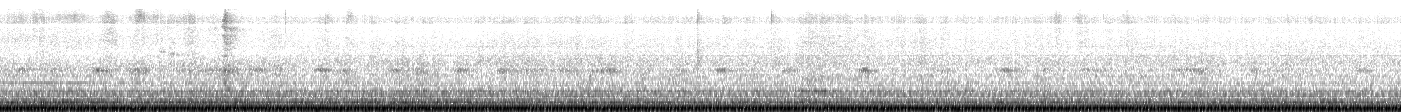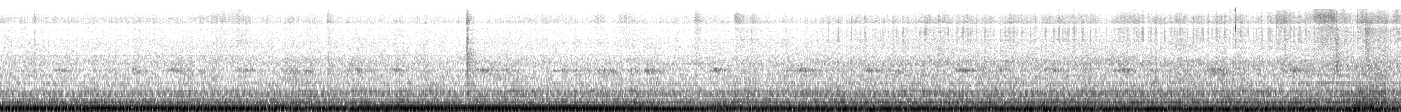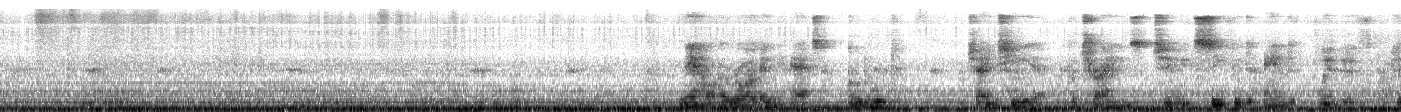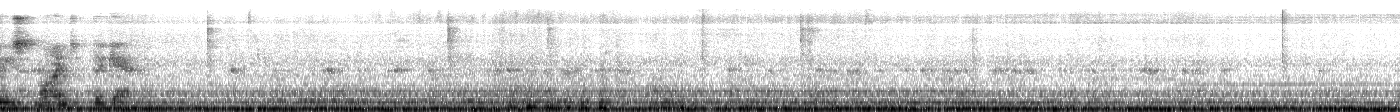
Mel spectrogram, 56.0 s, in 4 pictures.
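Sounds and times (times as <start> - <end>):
diesel engine drone: 0.0 - 56.0
wheel and rail noise: 14.3 - 56.0.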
